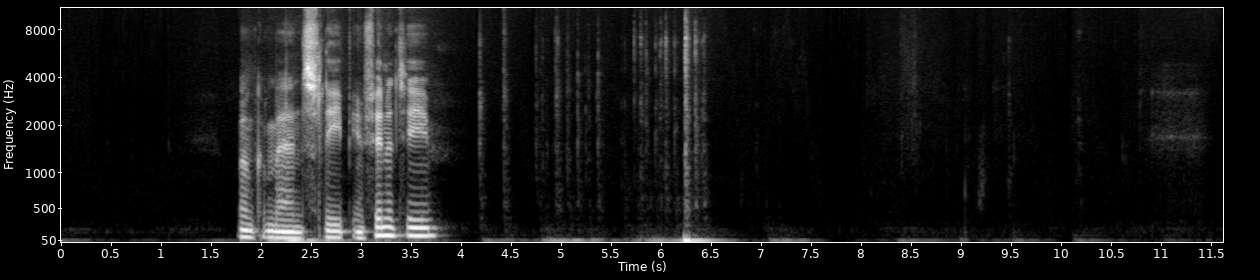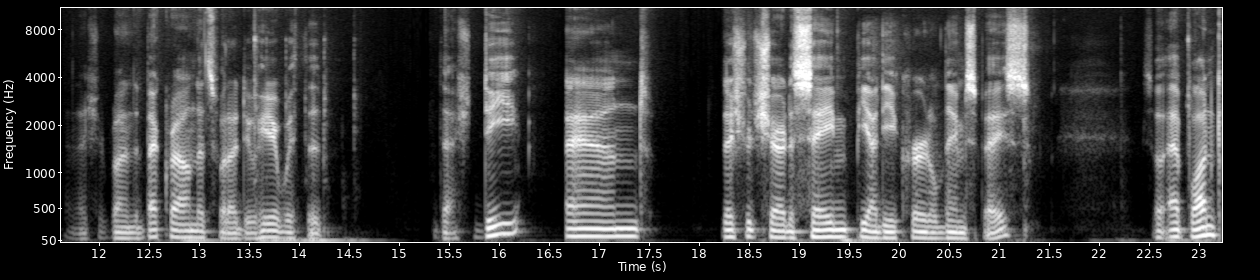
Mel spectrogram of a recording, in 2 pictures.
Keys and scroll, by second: 2.2-3.0 Right, 3.1 Right, 3.1 Right, 3.2 Right, 3.3 Right, 3.5 Right, 3.6 Right, 3.6 Right, 3.7 Right, 3.9 Right, 4.0 Right, 4.1 Right, 4.1 Right, 4.8 Left, 5.0-6.9 typing, 7.1-7.9 Left, 7.9-8.3 Left, 8.4 Left, 8.4 Left, 8.5 Left, 9.0 Left, 12.8 Left, 13.3 Left, 13.4 Left, 13.4 Left, 13.7 Right, 13.9 Right, 14.0 Right, 14.4 Right, 22.1 BackSpace, 22.7 Right.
